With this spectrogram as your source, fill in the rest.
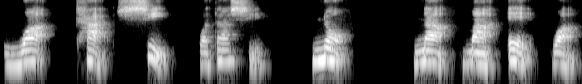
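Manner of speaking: slow, careful watashi no namae wa; slow syllable by syllable. Shown as a demonstration. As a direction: spell it out slowly, each syllable clear. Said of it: "pronounced the way you see it".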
